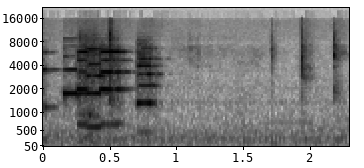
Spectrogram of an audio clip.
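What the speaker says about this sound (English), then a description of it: "Sorry, phone's ringing." A mobile phone ringtone plays a short bright melodic burst, pauses, then sounds a few shorter chirping tones, fairly quiet and alone with no talking.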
